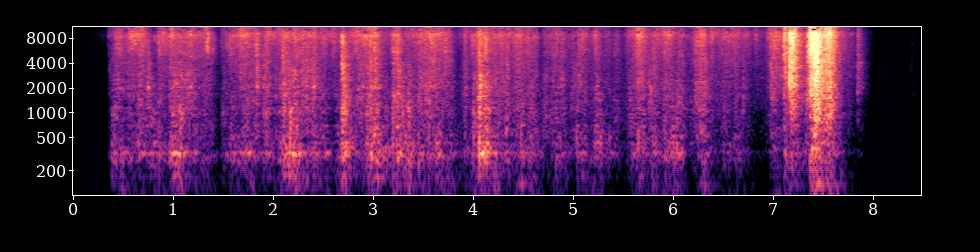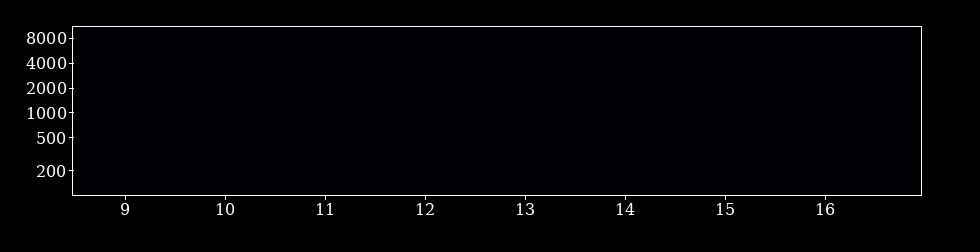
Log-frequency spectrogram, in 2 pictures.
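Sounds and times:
papers rustling and crinkling: 0.4s - 7.9s.

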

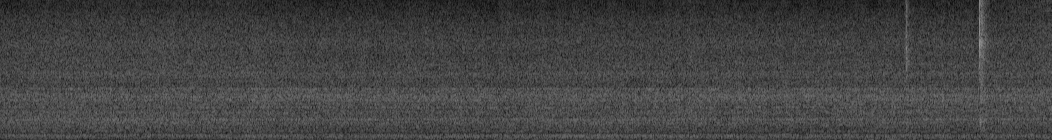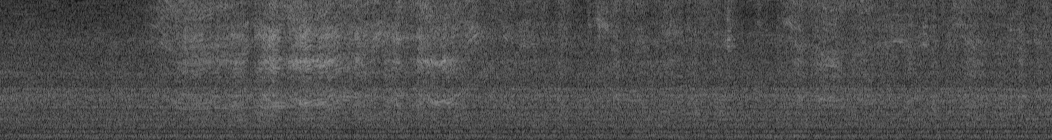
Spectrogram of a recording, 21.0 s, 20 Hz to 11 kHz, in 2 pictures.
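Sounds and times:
dust collector suction fan: 0.0s - 21.0s
electric nail drill grinding: 10.3s - 21.0s.

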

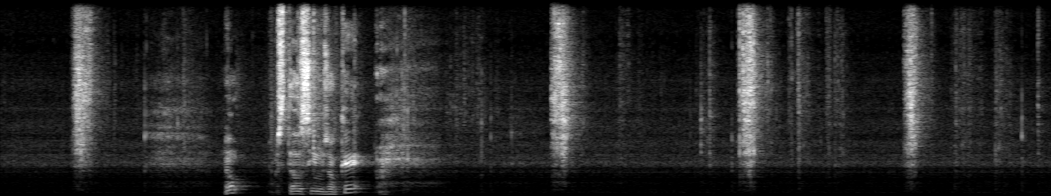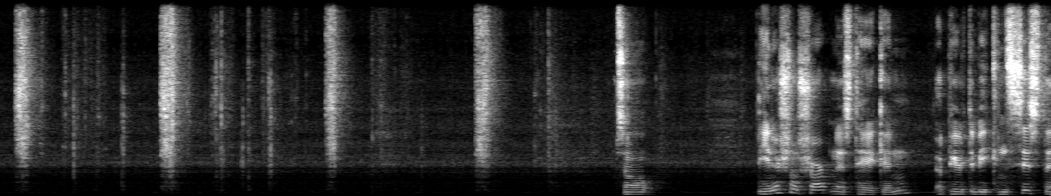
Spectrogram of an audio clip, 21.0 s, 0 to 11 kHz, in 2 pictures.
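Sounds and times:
knife slicing paper: 0.7s - 1.0s.

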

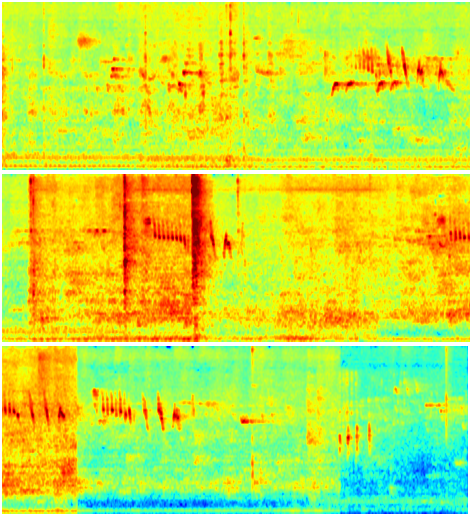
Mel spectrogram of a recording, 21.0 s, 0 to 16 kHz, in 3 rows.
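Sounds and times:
birds chirping: 0.0s - 21.0s
gas stove hissing: 7.3s - 15.2s.

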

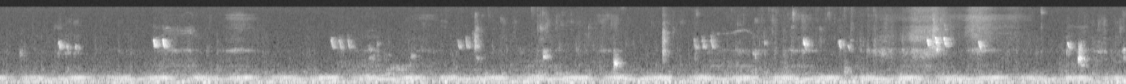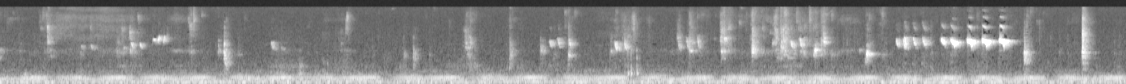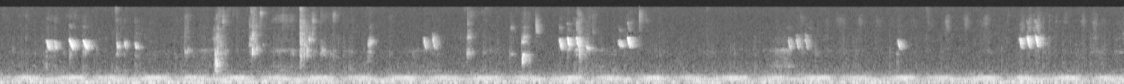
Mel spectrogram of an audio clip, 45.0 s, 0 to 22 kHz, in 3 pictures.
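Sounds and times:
low steady hum: 0.0s - 45.0s
ducklings peeping: 0.5s - 3.5s, 4.2s - 29.6s, 30.4s - 38.9s, 40.3s - 45.0s
light water splashes: 24.2s - 26.8s.

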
